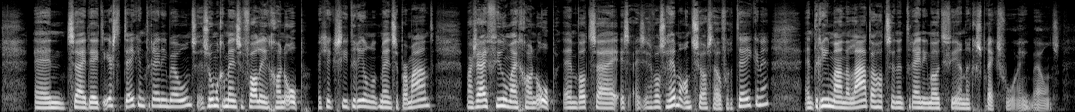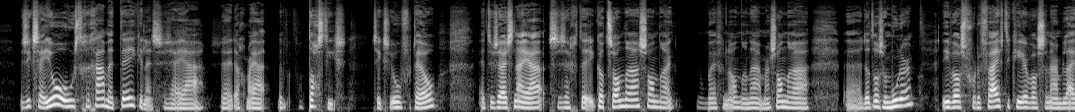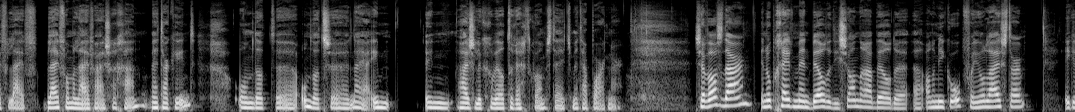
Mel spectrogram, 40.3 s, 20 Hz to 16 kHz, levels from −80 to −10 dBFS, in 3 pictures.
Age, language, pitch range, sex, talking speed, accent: 40-59, Dutch, 165-210 Hz, female, 230 wpm, Dutch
